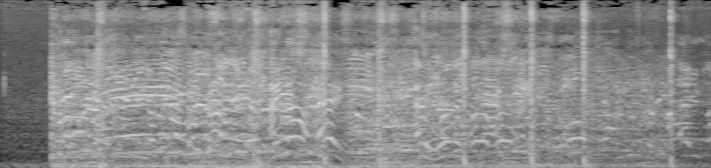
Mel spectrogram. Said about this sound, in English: This is at the intersection of Central and Alondra. A huge crowd taking part in a sideshow turned on a nearby gas station, smashing windows and doors until they got in and then looted the place.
